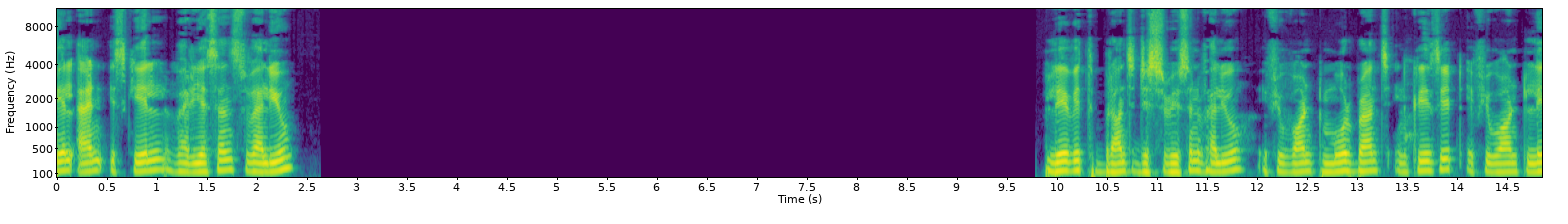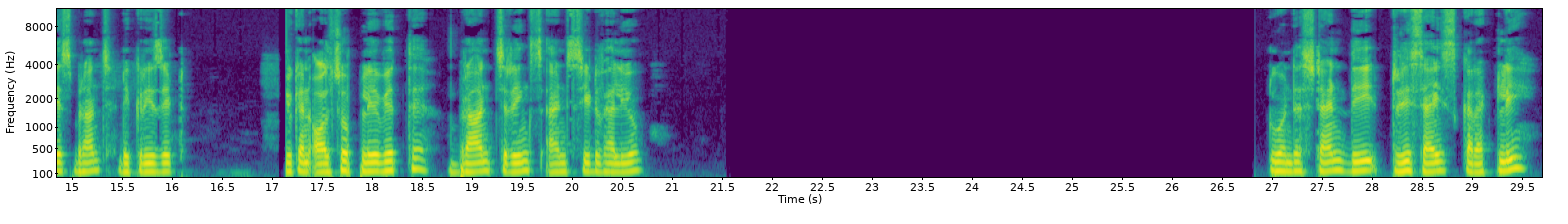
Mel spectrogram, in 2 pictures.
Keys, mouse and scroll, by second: 0.0-1.2 scroll down 1, 1.2-3.5 drag, 5.8-7.3 drag, 12.0-13.5 drag, 16.8-18.4 drag, 19.0-20.6 drag, 21.2-25.5 drag, 26.7-28.9 drag.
